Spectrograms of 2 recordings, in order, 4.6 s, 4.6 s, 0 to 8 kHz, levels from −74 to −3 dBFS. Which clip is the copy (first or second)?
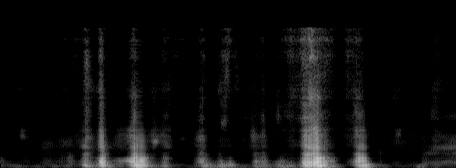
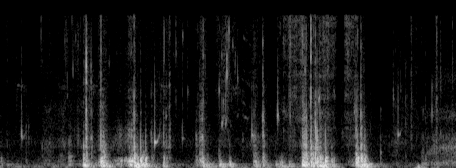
first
